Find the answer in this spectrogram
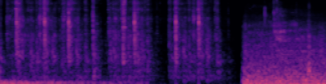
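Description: A rapid run of sharp clicks, an edited-in transition effect over a black screen, thinning out and fading about a second and a half in. Steady low car-cabin rumble takes over near the end.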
